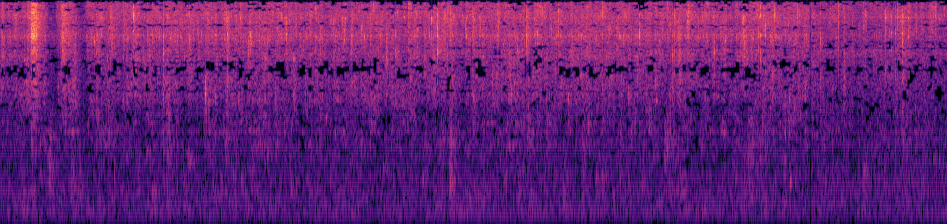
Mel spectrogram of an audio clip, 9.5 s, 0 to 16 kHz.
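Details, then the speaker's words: Combi boiler central-heating radiator being bled at its valve while system pressure drops from about 2 toward 1 bar. Steady, unbroken rush of water with no spitting or air bursts, so the air is fully purged. "Eğer su sürekli bu şekilde akıyorsa normal. İçinde hava kalmamış demektir."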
